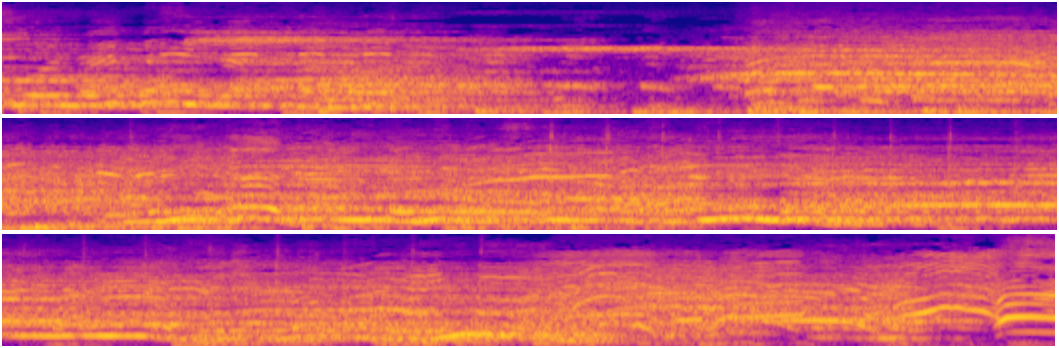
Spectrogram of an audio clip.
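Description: A crowd of Tisya supporters at a tournament final roars with loud, sustained cheering, whoops and shouted chants, building after a brief lull and staying dense and near.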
